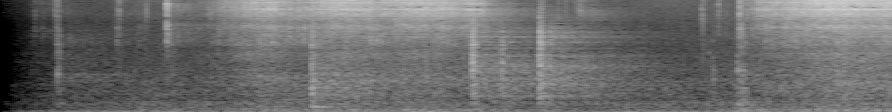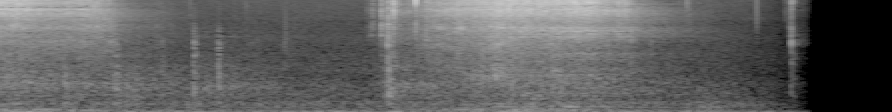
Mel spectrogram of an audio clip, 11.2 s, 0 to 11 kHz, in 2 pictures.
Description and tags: STE-018 Curtain Up Down
Move the curtain of a classroom up and down.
